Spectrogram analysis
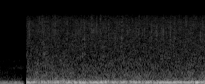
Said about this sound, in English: As the rain comes down outside.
